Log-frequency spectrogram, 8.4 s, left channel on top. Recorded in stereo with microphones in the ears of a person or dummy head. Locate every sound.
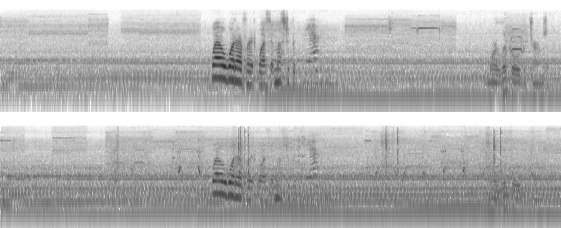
3.2 s a woman speaking: 40° left (ahead or behind), 0.8 m
4.5 s a child speaking: 10° left (ahead or behind), 2.0 m
7.3 s a man speaking: 60° left (ahead or behind), 1.1 m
